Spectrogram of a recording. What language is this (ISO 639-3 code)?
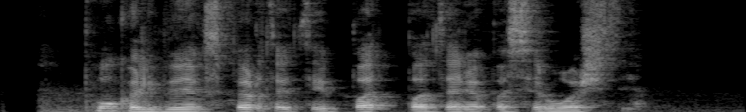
lit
